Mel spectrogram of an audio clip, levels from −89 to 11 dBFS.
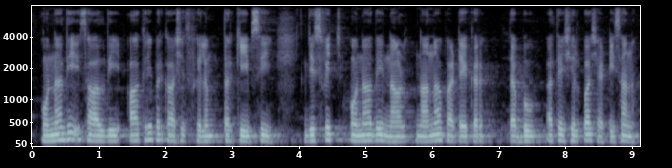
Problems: background sounds at intervals, background conversations at intervals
